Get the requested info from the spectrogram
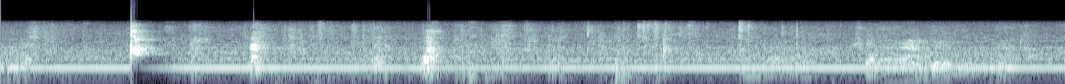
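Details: A male Cavalier King Charles Spaniel puppy gives sharp, high yips and barks while arguing with his own reflection on a door, with a person talking nearby.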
